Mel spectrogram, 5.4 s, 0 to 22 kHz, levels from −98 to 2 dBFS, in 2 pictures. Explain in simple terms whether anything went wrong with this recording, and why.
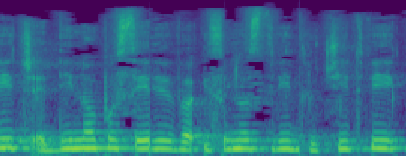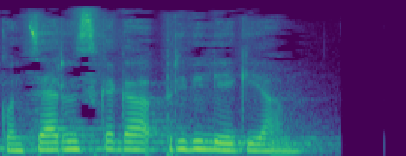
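Between 1.0 and 2.0 s there are chunks out of order. The audio there is cut into half-second pieces, and one piece plays a step late, after the piece that should follow it. Nothing is missing, but the order is wrong. It sounds jumbled.

The whole clip also has generation loss. The speech sounds swirly, smeared and a bit hollow, and sharp starts of sounds are blurred. This is likely from being compressed and re-saved about five times. Each pass adds its own damage.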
